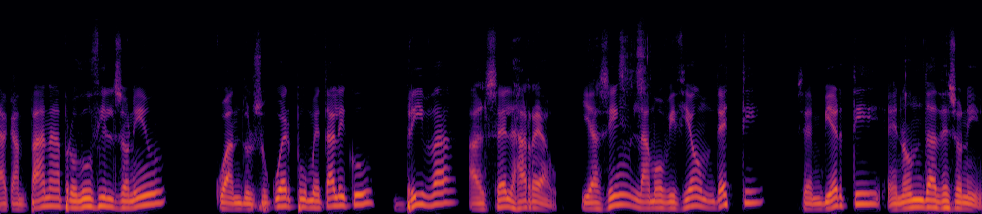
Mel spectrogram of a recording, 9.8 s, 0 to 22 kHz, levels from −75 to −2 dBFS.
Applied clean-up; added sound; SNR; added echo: none; Rattle (instrument); 17 dB; none.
